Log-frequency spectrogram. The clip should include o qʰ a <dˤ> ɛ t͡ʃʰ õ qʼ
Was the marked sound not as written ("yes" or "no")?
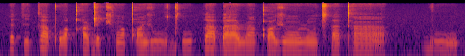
yes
